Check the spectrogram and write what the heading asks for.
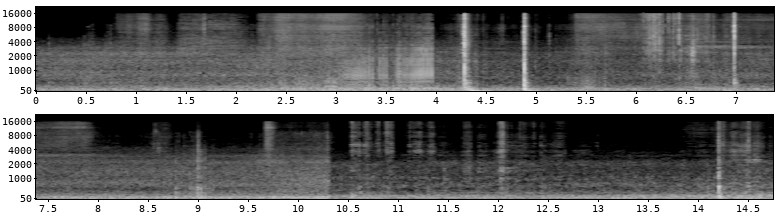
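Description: Car seat cover being worked loose with a hook tool: a rustling scrape of the upholstery, then a few sharp clicks as plastic seat hooks pop off the seat frame. A steady low hum sits underneath.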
